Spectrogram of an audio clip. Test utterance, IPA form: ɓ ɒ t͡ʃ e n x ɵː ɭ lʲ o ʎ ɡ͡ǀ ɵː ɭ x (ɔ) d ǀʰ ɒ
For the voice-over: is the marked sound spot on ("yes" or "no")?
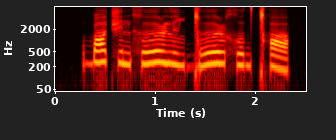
no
